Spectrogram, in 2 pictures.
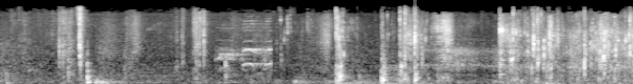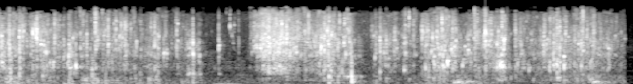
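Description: Hands swishing and splashing peeled unripe saba bananas in a metal basin of water, rinsing them, from about five seconds in. Before that, scattered light clicks of a knife peeling a green banana.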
